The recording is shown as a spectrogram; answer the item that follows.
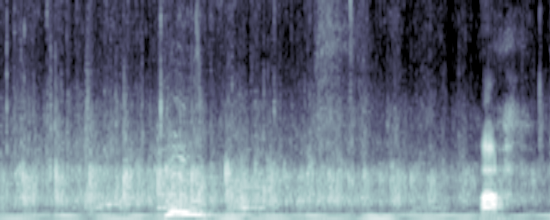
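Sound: audience applause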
